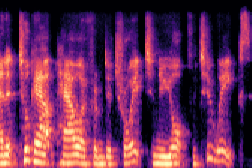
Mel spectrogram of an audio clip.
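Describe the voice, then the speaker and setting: A woman with an Australian accent speaks at a moderate pace, somewhat breathy, with a very deep, low pitch. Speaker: cybersecurity executive. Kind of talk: interview.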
